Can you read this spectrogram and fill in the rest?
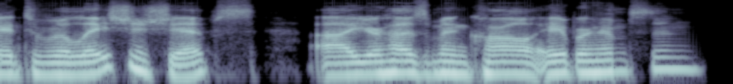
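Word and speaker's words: Abrahamsson: kind of segue into relationships your husband Carl Abrahamson Abrahamson is how you pronounce it yeah who I've also been following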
